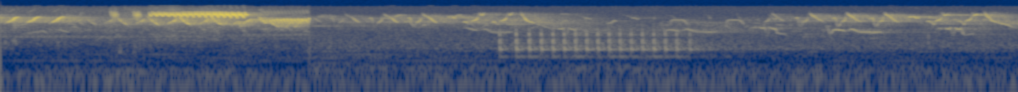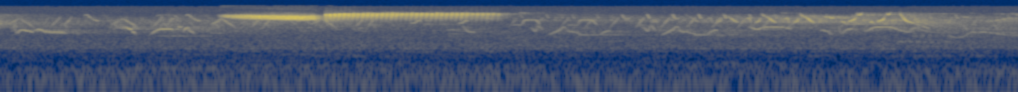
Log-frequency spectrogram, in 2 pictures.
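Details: Connecticut Blue-winged warbler, in an interbreeding zone with Golden-winged Warblers: a high buzzy note opens, a second bright buzz comes about five seconds later, and many other birds' trills and whistles fill the background.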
